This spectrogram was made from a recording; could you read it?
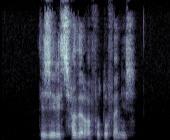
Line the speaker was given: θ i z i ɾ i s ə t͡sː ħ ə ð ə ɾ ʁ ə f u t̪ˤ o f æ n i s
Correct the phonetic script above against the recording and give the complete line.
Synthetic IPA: θ i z i ɾ i θ ə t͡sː ħ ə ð ə ɾ ʁ ə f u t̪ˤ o f æ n i s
